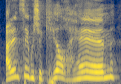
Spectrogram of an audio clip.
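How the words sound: The stress is on the word 'him'.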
